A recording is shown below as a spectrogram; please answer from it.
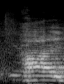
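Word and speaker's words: հայ: Hai means Armenian. So don't forget that. H-Y-E, right? H. Now, phonetically, H-I-G-H is the correct pronunciation.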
